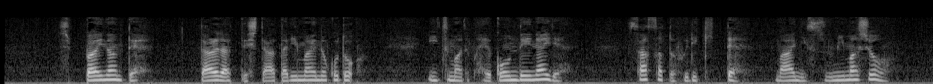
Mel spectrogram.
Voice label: boy; アレン・ウォーカー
